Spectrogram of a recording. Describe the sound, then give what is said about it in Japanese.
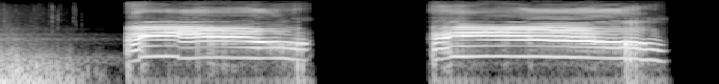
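A human voice mimics a cat, giving two long, drawn-out meows separated by a short pause, clear with no other sounds around them. “ああ、その声は確かに猫じゃ。”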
